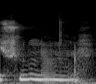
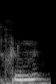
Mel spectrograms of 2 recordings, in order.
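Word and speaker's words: Chlum: tu de colomb donc avant moi je disais chou et puis en fait gergy chercher là j'ai cherché les la prononciation pour faire cette vidéo et voilà j'ai appris que ça se disait klum donc là on peut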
